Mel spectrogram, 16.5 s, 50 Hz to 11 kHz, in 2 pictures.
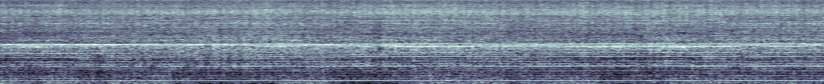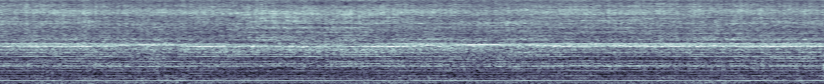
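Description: A small 35-40-year-old Evinrude 5 hp two-stroke outboard motor on a Zodiac inflatable boat drones steadily and loudly at top speed without a break, a buzzing engine whine over rushing water.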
